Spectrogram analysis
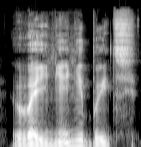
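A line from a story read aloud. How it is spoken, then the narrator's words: Gloomy, not very sure. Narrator (Russian): сказал фараон мрачно, но не очень уверенно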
